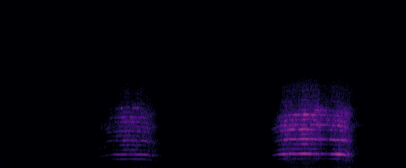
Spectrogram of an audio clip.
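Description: An animal calling twice in the background, a short call about a second in, then a longer, louder one near the end.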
